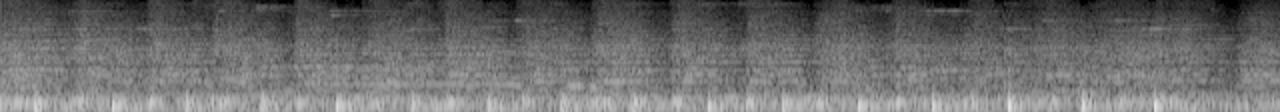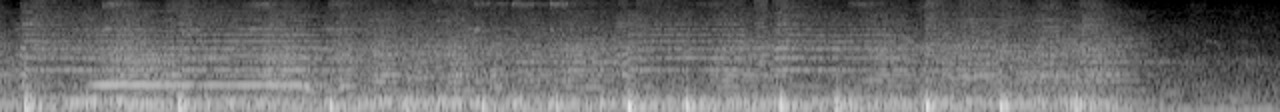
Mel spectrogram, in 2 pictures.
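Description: Military brass band playing a march: held brass notes over a steady, regular drum beat.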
